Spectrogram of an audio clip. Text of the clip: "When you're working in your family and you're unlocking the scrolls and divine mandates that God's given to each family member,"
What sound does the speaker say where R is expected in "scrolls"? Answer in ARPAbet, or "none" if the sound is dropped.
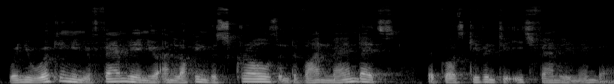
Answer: R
